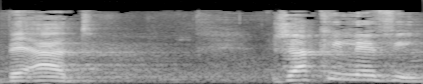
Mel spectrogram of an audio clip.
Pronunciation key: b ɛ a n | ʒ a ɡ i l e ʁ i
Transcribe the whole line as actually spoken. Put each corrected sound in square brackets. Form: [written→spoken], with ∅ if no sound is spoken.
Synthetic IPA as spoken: b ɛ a [n→d] | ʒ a [ɡ→k] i l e [ʁ→v] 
